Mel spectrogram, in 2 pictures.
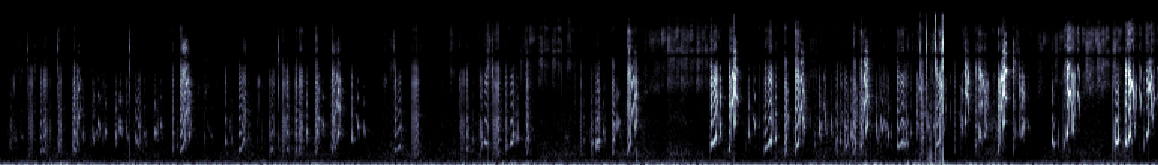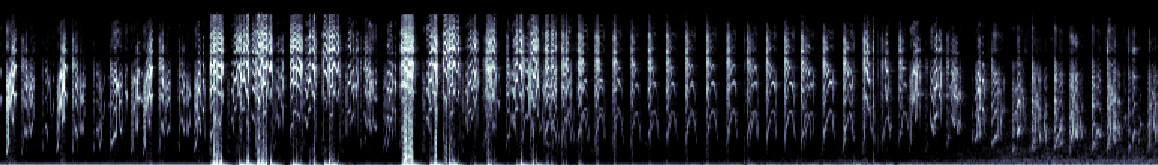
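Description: Two Quaker parrots (monk parakeets) giving rapid, repeated short chirps and squawks: alarm calls from birds upset by a camera held close. The calls build to a dense, loud stretch in the middle, with a few sharp knocks among them.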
